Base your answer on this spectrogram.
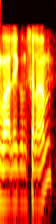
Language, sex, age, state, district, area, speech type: Kashmiri, male, 18-30, Jammu and Kashmir, Pulwama, urban, conversation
